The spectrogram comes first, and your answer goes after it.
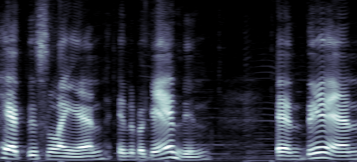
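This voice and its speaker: In a Southern US accent, a woman speaks at a very slow pace with a medium pitch and ordinary pitch variation. Music plays in the background. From Mississippi, US South. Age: 80s+. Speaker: master baker. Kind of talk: interview answer.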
